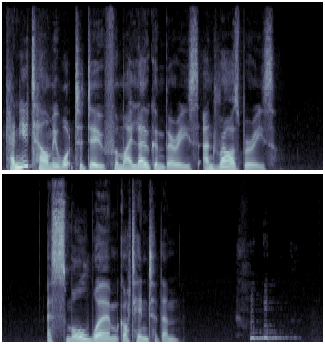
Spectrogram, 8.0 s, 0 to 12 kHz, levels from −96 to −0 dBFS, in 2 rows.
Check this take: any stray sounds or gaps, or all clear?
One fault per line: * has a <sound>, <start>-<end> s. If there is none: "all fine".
* has a laugh, 6.9-7.8 s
